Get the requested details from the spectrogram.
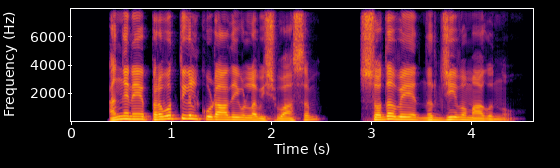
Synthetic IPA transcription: ɐŋːɐne̞prɐʋɐrt̪ːiɣɐɭkuːɽaːðejuɭːɐʋiɕwaːsɐm | swɐd̪ɐʋenird͡ʑiːʋɐmaːɣunːṵ

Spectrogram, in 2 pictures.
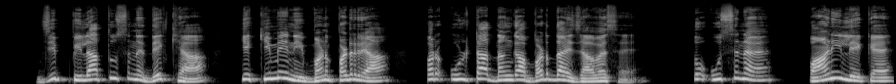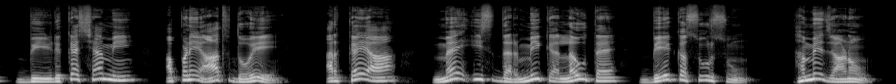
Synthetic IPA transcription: d͡ʒɪb̚pɪlaːt̪ʊsnɛd̪eːkʰja | kekɪmẽnĩbɐɽ̃pɐɽɾja | pɐɾʊlʈad̪ɐ̃ŋɡabɐɽd̪aːed͡ʒaːʋɛsɛ̰ | t̪oʔʊsnɛ | paːɽ̃ileːkɛbʱiːɽkɛsɛːmi | ɐpɽ̃eɦaːt̪ʰd̪ʱoːe | ɐɾkɛɦja | mɛ̃ʔɪsd̪ʱɐɾmikɛlɐut̪ɛ | beːkɐsuːɾsṵ̃ | t̪ʰɐmẽd͡ʒa̰ːɽ̃o̰ː

